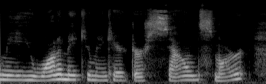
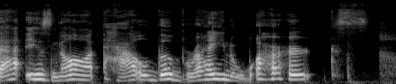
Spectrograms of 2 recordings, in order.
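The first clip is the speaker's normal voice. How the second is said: very bad, clumsy put-on Southern accent; 4 dB louder than usual. Replying to Anna, in a very bad southern accent. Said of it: "in my very bad southern accent".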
